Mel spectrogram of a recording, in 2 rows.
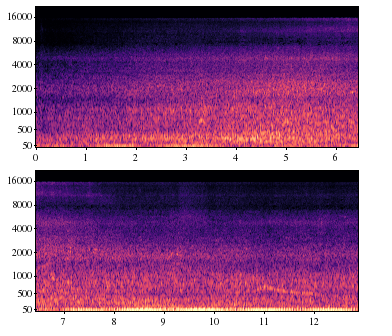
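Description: British Rail Class 158 diesel multiple unit running into the station alongside the platform, its diesel engine and wheels on the rails growing louder as the carriages pass close by. The low rumble deepens about halfway through as the unit draws level.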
